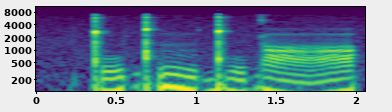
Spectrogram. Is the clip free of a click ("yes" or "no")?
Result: no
